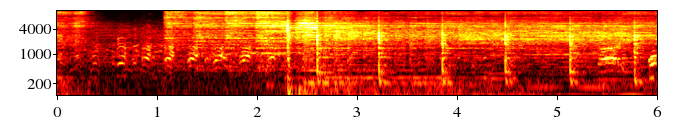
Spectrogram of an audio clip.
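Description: Live hard rock band: a sparse electric guitar part, then drums and bass crash in about two seconds in and the full band plays on with steady drum hits.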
